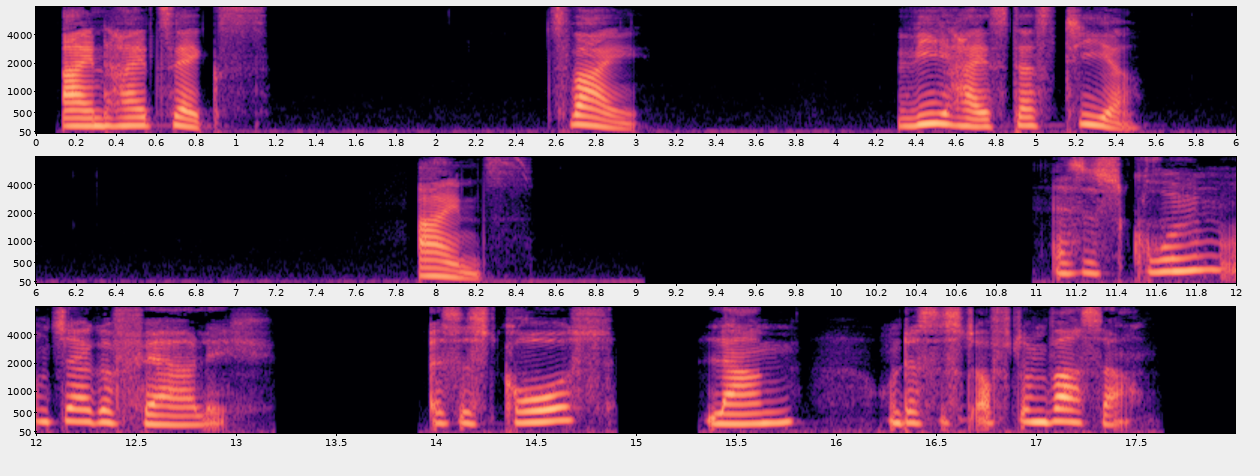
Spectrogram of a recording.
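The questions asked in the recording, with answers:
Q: Wie heißt das Tier?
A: das Krokodil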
